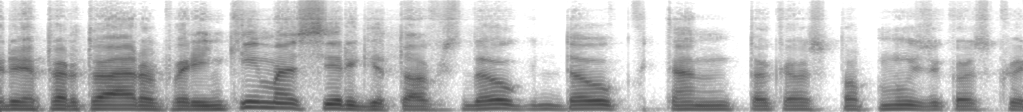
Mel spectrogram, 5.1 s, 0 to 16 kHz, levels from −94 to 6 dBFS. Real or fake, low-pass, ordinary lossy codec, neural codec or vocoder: fake; 14.4 kHz; Opus, 24 kbps; autoencoder, 48 kHz, 32 numbers a frame, DAC-VAE, trained on Japanese speech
